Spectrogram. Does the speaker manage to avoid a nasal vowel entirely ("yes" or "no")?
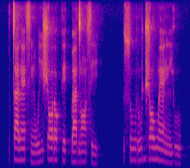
no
